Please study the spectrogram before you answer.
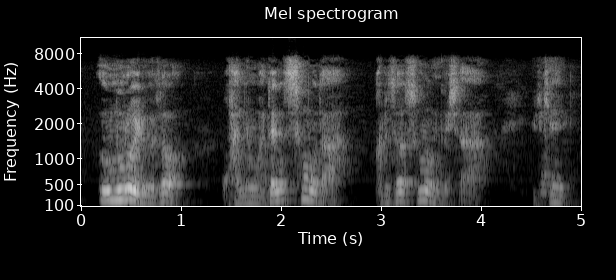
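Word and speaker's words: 相撲: 그래서 이것을 일본식으로 읽으면 쇼보 이렇게 읽을 수 있는데 이것이 오랫동안 관용적으로 쓰이다 보니까 단순화돼서 스모 이렇게 됐다. 그래서 상박을 일본식으로 발음하면 음으로 읽어서 관용화된 스모다.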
